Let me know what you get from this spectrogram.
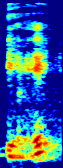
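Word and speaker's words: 也: ஏ, ஏ, ஏ, ஒய்இ வரும்போது நம்ம ஏ அப்படின்னு ப்ரொனவுன்ஸ் பண்ணுவோம்.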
